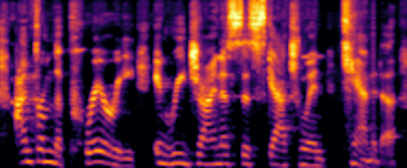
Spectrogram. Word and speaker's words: Regina: I'm from the prairie in Regina, Saskatchewan, Canada. Right. And the prairie like Regina is the city that I'm from. The slogan is the city that rhymes with fun.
